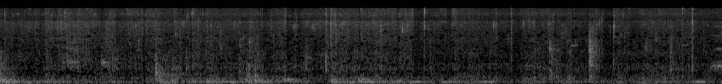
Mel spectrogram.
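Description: Chopped garlic and sliced green chillies sizzling in oil in a non-stick wok over low heat, with a spatula stirring them and now and then tapping and scraping the pan.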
